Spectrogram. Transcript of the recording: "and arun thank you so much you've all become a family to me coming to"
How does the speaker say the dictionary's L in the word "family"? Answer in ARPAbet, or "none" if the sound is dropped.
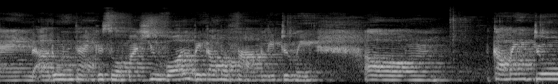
L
